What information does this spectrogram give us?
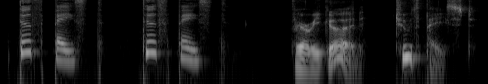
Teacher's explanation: Énfasis en la primera palabra.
